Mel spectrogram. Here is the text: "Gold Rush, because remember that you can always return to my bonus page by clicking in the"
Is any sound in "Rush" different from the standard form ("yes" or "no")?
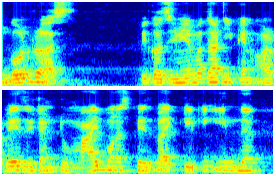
yes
